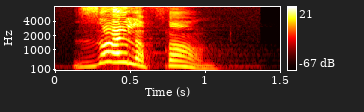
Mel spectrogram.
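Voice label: "xylophone", English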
